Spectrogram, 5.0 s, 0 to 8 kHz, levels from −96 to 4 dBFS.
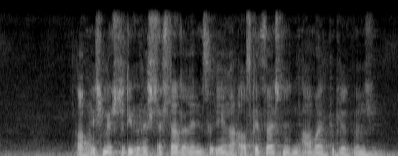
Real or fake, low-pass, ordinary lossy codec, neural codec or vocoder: fake; 7.2 kHz; none; codec, 44.1 kHz, 3.4 kbps, Pupu-Codec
